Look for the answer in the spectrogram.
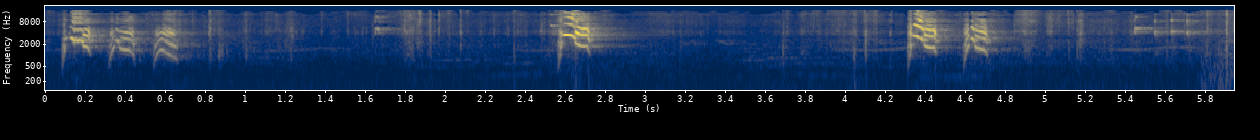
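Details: Indian ringneck parakeet, a male kept as a pet, summoning his mates. Three clusters of loud, grating squawks arrive in fast triplets, with quiet faint chirps and a soft rustle between them.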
